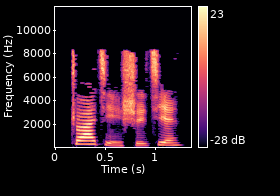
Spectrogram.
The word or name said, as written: 抓紧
